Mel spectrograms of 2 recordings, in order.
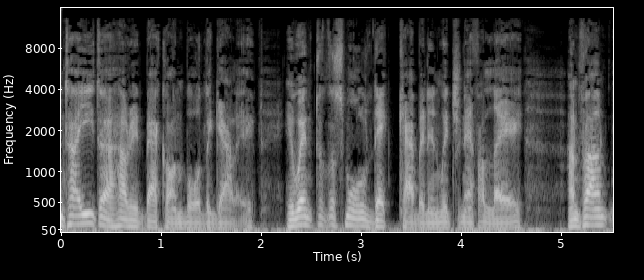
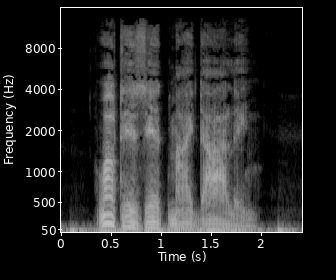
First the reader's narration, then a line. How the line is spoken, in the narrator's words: asked her gently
